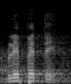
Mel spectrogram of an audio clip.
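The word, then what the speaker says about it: βλέπετε: Ya, bukan belepotan ya, blepete. Yang dalam bahasa Yunani lebih bermakna melihat, mencerap.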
